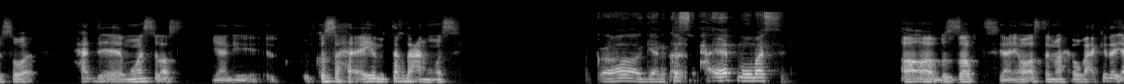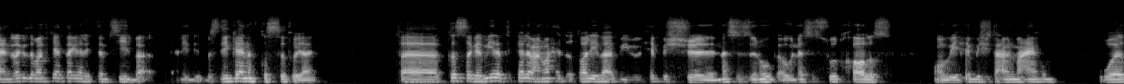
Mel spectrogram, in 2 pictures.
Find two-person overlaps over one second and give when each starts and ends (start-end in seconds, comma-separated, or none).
none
